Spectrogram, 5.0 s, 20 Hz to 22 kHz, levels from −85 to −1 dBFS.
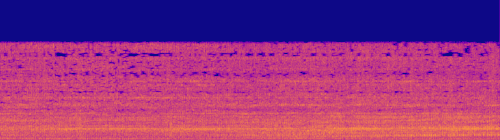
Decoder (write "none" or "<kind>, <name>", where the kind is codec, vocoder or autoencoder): none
